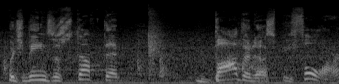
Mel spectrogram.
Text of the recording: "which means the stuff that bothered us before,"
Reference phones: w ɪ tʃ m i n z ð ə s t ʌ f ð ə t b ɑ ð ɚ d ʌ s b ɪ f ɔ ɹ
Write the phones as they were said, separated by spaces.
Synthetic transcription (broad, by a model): w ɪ tʃ m i n z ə s t ʌ f ð ə t b ɑ ð ɚ d ʌ s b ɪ f ɔ ɹ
